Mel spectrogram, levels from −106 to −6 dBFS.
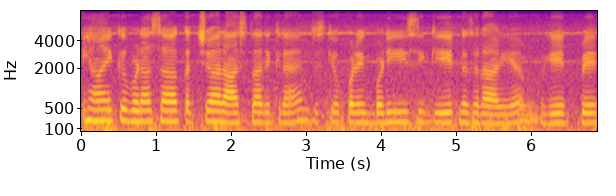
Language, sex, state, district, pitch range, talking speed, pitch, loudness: Hindi, female, Uttar Pradesh, Deoria, 200-225 Hz, 190 wpm, 205 Hz, -18 LUFS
